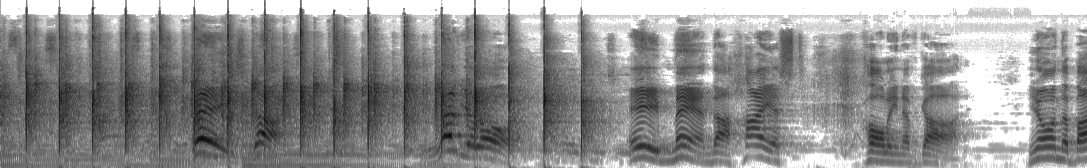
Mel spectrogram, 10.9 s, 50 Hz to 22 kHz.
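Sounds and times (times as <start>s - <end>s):
audience clapping hands in a steady unison rhythm: 0.0s - 6.2s
speech: 2.0s - 3.0s, 6.3s - 9.7s, 10.3s - 10.8s.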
